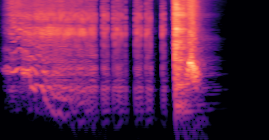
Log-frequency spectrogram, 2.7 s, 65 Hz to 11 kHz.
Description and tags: Foley sound effect made for theatre and film. Recorded with Akg 414 and mixed in Cubase.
